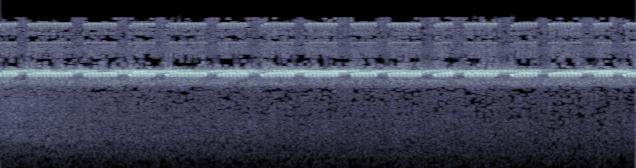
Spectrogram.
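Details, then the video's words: A high, ringing insect chirr repeating in short pulsed bursts, even and persistent across the whole stretch, with a quiet natural background. "Sound · Nature Sound of nature sounds scenery L · insect"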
